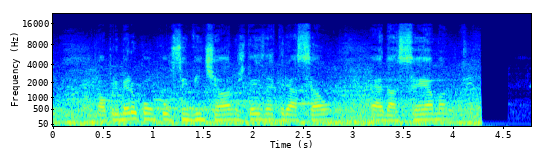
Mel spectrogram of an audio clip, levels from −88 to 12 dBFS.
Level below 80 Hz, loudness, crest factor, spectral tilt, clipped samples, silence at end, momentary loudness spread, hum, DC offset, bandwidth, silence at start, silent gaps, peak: -44 dBFS; -30 LUFS; 14 dB; -5.5 dB/octave; under 0.1%; 0.5 s; 5 LU; none; under 0.1%; 16 kHz; 0 s; none; -16 dBFS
